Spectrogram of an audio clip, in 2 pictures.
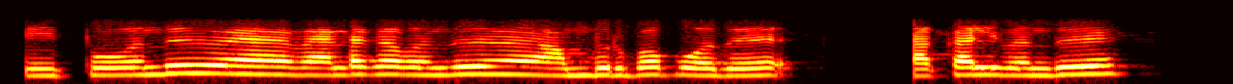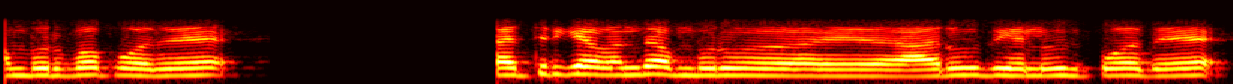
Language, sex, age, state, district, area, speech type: Tamil, female, 30-45, Tamil Nadu, Tirupattur, rural, conversation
